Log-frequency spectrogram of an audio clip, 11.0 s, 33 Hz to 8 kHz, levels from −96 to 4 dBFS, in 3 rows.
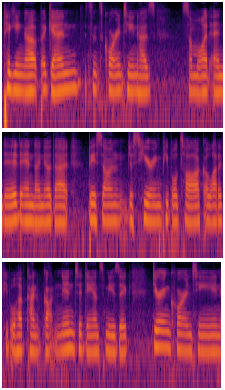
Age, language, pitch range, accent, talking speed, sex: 20-39, English, 160-175 Hz, American, 170 wpm, female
